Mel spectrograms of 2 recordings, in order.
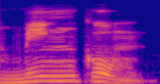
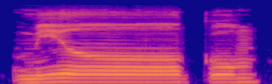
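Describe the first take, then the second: First: The n is said as a nasal ng sound. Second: The n is said like an l sound. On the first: The speaker calls it right. "Maka benar-benar eng" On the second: The speaker calls it wrong. "jangan jangan gini"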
